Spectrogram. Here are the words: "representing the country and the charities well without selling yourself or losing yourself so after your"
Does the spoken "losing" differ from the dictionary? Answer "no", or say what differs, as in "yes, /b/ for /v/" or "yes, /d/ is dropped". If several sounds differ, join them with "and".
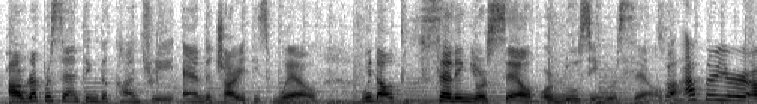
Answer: yes, /s/ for /z/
